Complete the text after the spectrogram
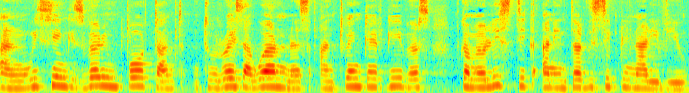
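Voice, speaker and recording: Somewhat breathy and dark, mellow in tone, a woman speaks at a fairly quick pace and fairly high pitch with fairly even intonation. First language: Spanish. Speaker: academic coordinator. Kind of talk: conference presentation. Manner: halting.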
